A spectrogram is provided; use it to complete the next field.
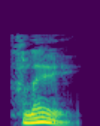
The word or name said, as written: flay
